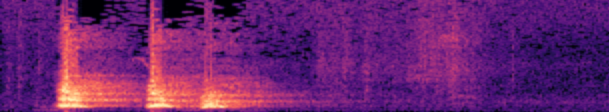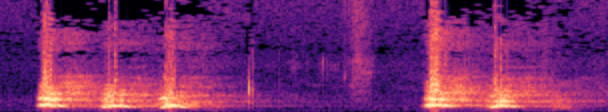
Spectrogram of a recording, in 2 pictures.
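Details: Boeing the Siberian Husky, an Ausky, confronting a deer in the backyard with rapid triplet barks, three clusters separated by short quiet gaps.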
